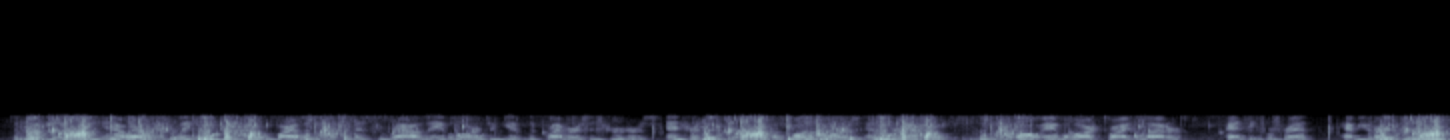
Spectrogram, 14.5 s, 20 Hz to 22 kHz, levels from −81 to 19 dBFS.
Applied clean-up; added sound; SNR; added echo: none; Sink (filling or washing); -4 dB; reverberation time 0.4 s.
